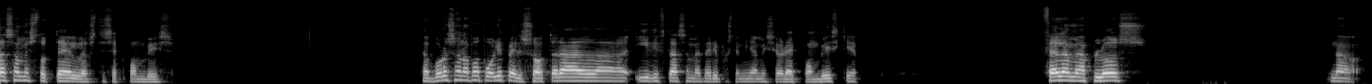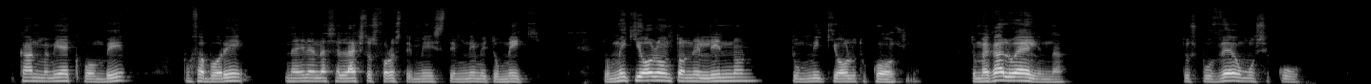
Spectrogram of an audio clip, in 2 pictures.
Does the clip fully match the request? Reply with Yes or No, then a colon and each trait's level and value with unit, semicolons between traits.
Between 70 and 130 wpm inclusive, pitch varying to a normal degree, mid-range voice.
Yes: average, 120 wpm; average, 3.8 semitones; medium, 150 Hz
